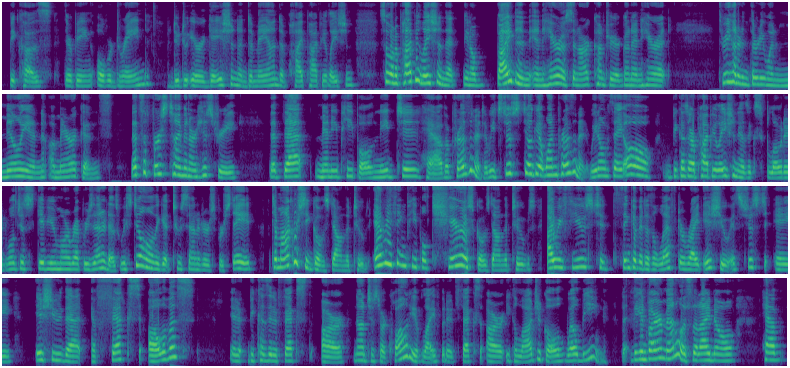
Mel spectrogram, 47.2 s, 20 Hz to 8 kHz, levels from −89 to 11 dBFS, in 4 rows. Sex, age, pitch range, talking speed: female, 60-79, 185-255 Hz, 170 wpm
